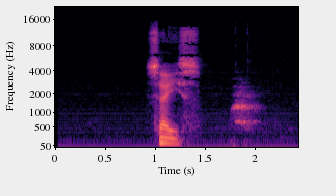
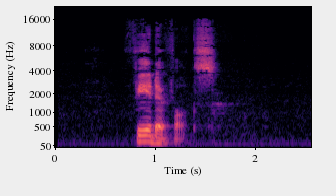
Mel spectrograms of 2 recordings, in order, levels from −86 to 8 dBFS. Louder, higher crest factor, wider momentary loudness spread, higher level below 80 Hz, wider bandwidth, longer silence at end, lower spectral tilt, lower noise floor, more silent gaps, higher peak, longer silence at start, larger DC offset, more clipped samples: about the same, -23 LUFS vs -23 LUFS; about the same, 24 dB vs 22 dB; first, 20 LU vs 9 LU; first, -54 dBFS vs -66 dBFS; second, 14.5 kHz vs 16.5 kHz; second, 0.4 s vs 0.95 s; about the same, -4.5 dB/octave vs -3.5 dB/octave; second, -59 dBFS vs -65 dBFS; neither; about the same, -4 dBFS vs -6 dBFS; first, 0.95 s vs 0.8 s; neither; neither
